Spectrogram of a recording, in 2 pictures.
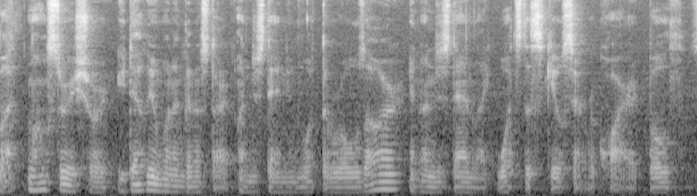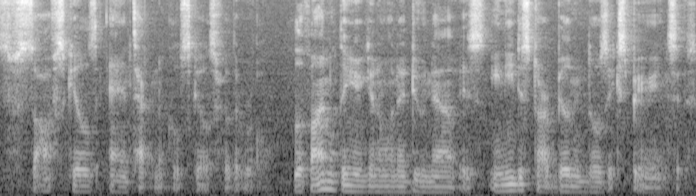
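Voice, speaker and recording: With hardly any pauses, a man speaks fairly quickly in a very deep, low pitch with ordinary pitch variation. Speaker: career advice creator. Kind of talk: casual advice vlog. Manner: halting, many fillers; soft-spoken.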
